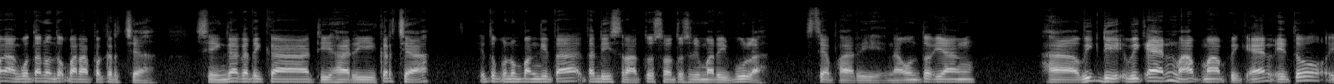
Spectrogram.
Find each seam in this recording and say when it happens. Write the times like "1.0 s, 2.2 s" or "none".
none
